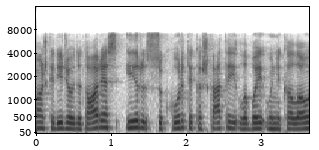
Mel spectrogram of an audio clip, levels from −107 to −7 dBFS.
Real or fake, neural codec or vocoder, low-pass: real; none; 7.2 kHz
